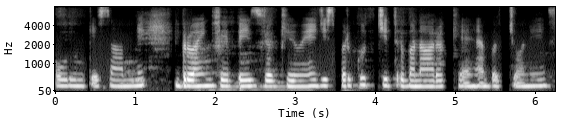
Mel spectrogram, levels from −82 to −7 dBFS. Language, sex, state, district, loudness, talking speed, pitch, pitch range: Hindi, female, Uttar Pradesh, Saharanpur, -17 LUFS, 170 wpm, 210 Hz, 205-220 Hz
